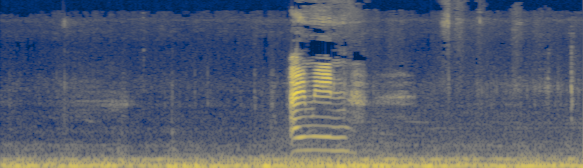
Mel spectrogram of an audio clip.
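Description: Car running at low speed, heard from inside the cabin as a steady low rumble of engine and road noise.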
